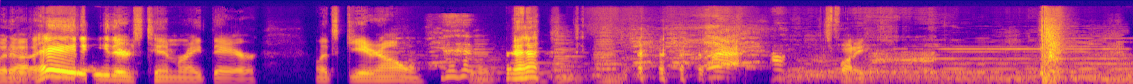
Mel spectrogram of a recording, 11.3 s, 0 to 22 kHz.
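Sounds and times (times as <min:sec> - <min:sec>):
speech: 0:00.0 - 0:09.7
laughter: 0:06.2 - 0:07.9
cartoon-style punch hit: 0:10.4 - 0:10.7.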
